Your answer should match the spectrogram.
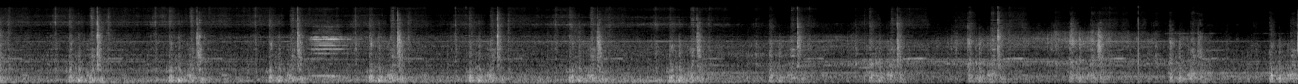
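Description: Ricoh DX 2430 digital duplicator (drum-type stencil printer) running a print job, feeding and printing cards one after another: a steady machine run with a rhythmic clatter as each sheet goes through, roughly once a second.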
